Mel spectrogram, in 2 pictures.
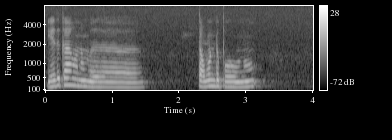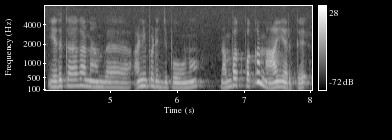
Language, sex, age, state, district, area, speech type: Tamil, female, 45-60, Tamil Nadu, Namakkal, rural, spontaneous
